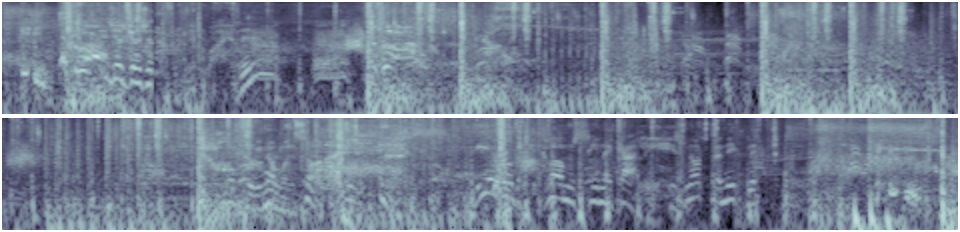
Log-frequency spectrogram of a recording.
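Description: Shotgun blasts boom again and again.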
